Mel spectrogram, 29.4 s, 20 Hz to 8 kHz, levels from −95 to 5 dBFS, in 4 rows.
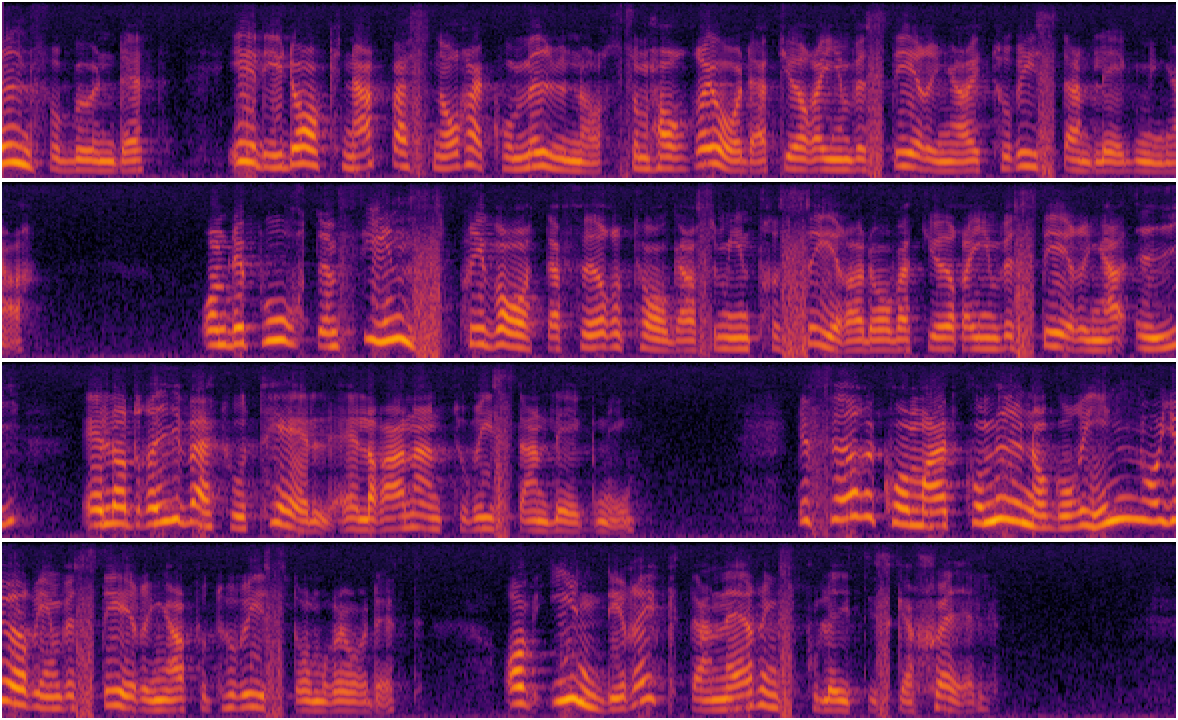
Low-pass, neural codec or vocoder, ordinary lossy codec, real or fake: none; none; none; real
